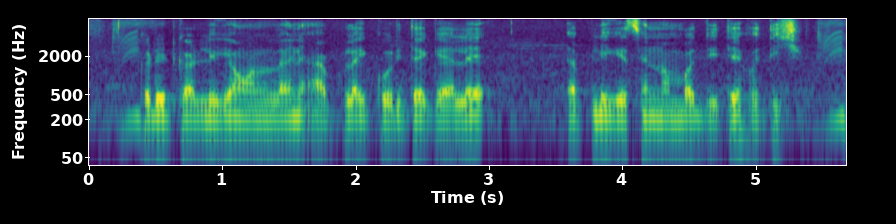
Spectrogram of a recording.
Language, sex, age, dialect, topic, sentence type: Bengali, male, 18-24, Western, banking, statement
